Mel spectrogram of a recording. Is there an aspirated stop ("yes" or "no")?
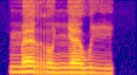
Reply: no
